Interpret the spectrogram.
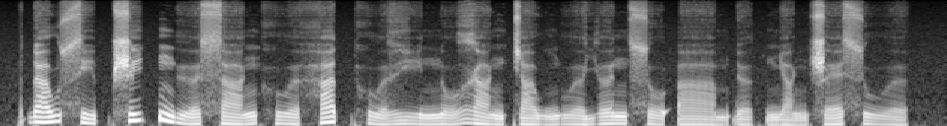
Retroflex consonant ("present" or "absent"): present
